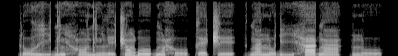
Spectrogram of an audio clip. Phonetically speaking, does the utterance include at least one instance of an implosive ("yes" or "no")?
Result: yes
